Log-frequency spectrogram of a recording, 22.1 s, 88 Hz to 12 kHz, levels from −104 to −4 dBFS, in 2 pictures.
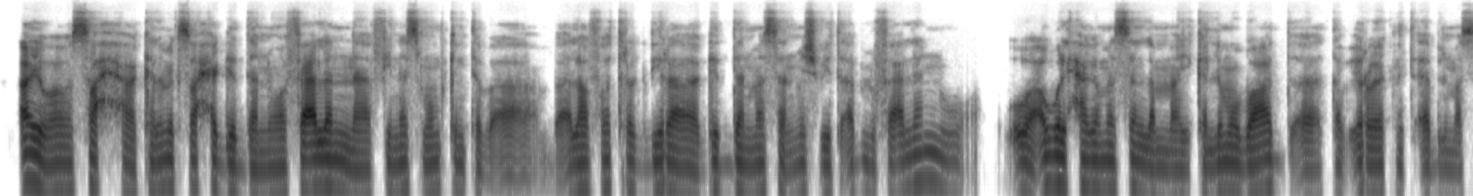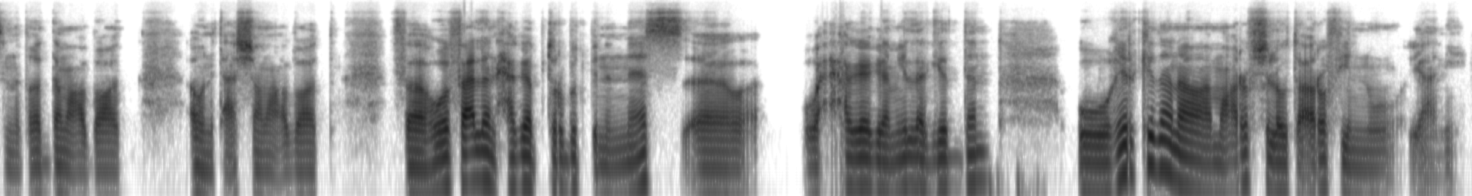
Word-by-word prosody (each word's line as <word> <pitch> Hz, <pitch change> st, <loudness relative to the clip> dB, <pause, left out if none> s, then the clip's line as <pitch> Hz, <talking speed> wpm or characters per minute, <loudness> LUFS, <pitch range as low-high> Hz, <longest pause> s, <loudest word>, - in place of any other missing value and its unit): أيوه، 100 Hz, +1 st, +5 dB
آه، -, -, -4 dB
صح، -, -, +3 dB
كلامِك 110 Hz, +2 st, -4 dB
صح 110 Hz, +1 st, +3 dB
جدًا. 95 Hz, -3 st, -3 dB
هو 95 Hz, -, -3 dB
فعلًا 110 Hz, -5 st, +3 dB
في 100 Hz, -, -7 dB
ناس 100 Hz, 0 st, -1 dB
ممكن 100 Hz, -1 st, -6 dB
تبقى -, -, -6 dB
بقى 70 Hz, +5 st, -5 dB
لها 105 Hz, +1 st, +1 dB
فترة 110 Hz, +1 st, -6 dB
كبيرة 100 Hz, -2 st, -1 dB
جدًا 105 Hz, +3 st, -4 dB
مثلًا، 100 Hz, -2 st, -3 dB
مش 100 Hz, +1 st, 0 dB
بيتقابلوا 100 Hz, +1 st, -8 dB
فعلًا، 115 Hz, 0 st, -5 dB, 0.3 s
وأول 120 Hz, 0 st, +1 dB
حاجة 110 Hz, 0 st, 0 dB
مثلًا 110 Hz, 0 st, -1 dB
لمّا 95 Hz, -1 st, -3 dB
يكلِّموا 100 Hz, +3 st, -3 dB
بعض، 105 Hz, +3 st, +2 dB
آآ، 90 Hz, 0 st, -4 dB
"طب، -, -, -9 dB
إيه -, -, -3 dB
رأيك، 95 Hz, 0 st, -3 dB
نتقابل 90 Hz, 0 st, -7 dB
مثلًا، 90 Hz, 0 st, -1 dB
نتغدَّى 95 Hz, +3 st, -3 dB
مع 85 Hz, -2 st, 0 dB
بعض 90 Hz, 0 st, -1 dB, 0.5 s
أو -, -, +1 dB
نتعشَّى 90 Hz, -, +3 dB
مع 85 Hz, -1 st, -3 dB
بعض؟" 85 Hz, 0 st, -2 dB, 0.5 s
فهو 95 Hz, +5 st, +4 dB
فعلًا 130 Hz, 0 st, +6 dB
حاجة 115 Hz, +2 st, +4 dB
بتربط 115 Hz, +1 st, -3 dB
بين 95 Hz, -, -5 dB
الناس، 95 Hz, +3 st, +1 dB
آآ، 90 Hz, -1 st, -1 dB, 0.3 s
وحاجة 115 Hz, 0 st, +3 dB
جميلة 110 Hz, +2 st, +1 dB
جدًا. 115 Hz, +4 st, -3 dB, 0.7 s
وغير 105 Hz, +10 st, +2 dB
كده، 185 Hz, +1 st, +2 dB
أنا 115 Hz, -8 st, +5 dB
ما 100 Hz, -1 st, -1 dB
اعرفش، 120 Hz, +3 st, +3 dB
لو 105 Hz, -1 st, +2 dB
تعرفي 105 Hz, +1 st, +1 dB
إنه 90 Hz, -1 st, -8 dB
يعني، -, -, -9 dB
100 Hz, 160 wpm, -25 LUFS, 95-110 Hz, 0.7 s, فعلًا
